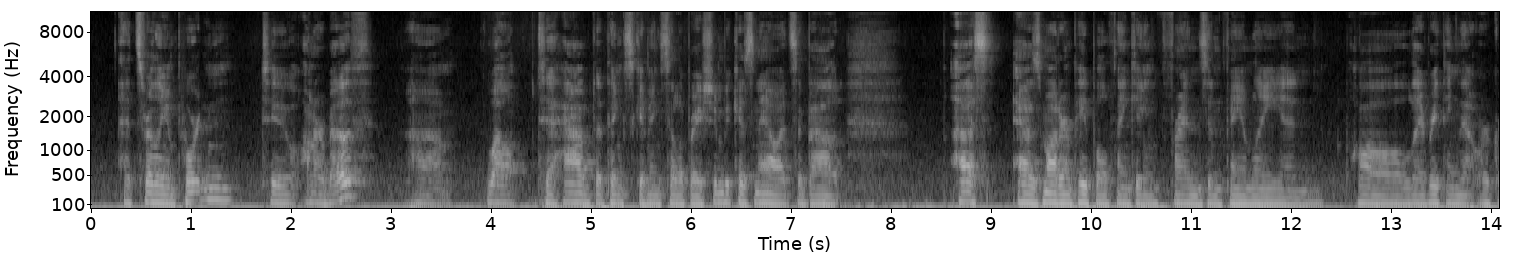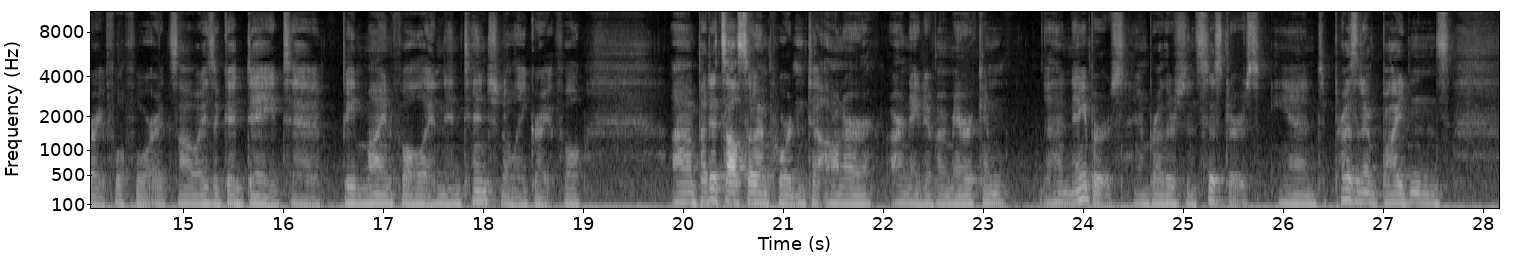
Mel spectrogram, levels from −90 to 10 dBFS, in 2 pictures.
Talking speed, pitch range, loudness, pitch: 130 wpm, 100-115 Hz, -31 LUFS, 105 Hz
